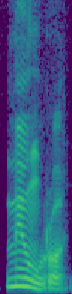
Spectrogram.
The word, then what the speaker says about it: миро: Ну, например, слово «синод» да, или слово «миро», вот то масло, которым помазывают да, на царство или при крещении, они звучали как «сюнод» и «мюро». Но ну, я так немножко утрированно это произношу, но все-таки в церковном произношении эти слова звучали иначе.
